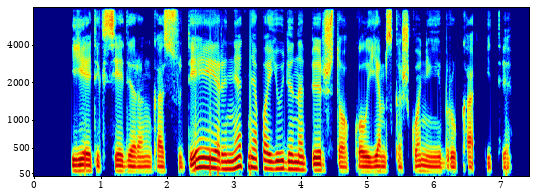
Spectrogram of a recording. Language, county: Lithuanian, Šiauliai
